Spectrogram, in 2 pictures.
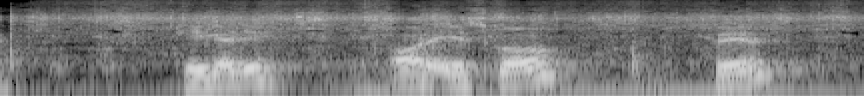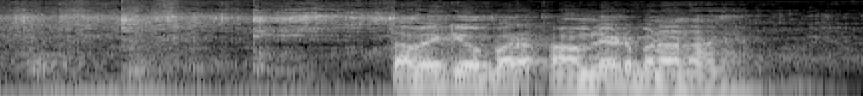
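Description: A metal spoon scrapes around a pot.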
